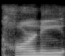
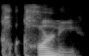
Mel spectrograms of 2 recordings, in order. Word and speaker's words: Kearney: We drove through crappy ass Kearney leading to the turn. Don't insult our Kearney to listeners. or Kearney. Yeah, you've been calling it Kearney for all week. That's how it's spelled. It's Kearney.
